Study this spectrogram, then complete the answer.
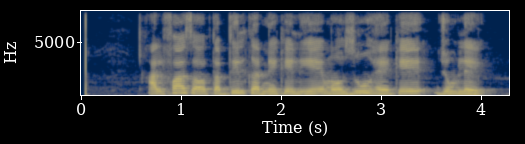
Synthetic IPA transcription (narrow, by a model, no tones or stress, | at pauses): ɐlfaːzɔːɾt̪ɐb̚d̪iːlkɐɾnekeliemɔːzuɦɛ̃ked͡ʒʊmle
